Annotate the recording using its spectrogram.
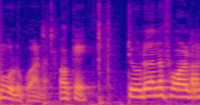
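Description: A person speaking, with computer keyboard keystrokes; a click falls in a short pause about a second in.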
